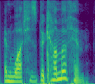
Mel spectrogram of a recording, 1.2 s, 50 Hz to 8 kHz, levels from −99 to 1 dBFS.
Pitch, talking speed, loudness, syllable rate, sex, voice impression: 185 Hz, 305 wpm, -16 LUFS, 7.5 syllables/s, female, feminine, adult-like, tensed, powerful, clear, fluent, slightly raspy, intellectual, calm, slightly reassuring, elegant, lively, slightly sharp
